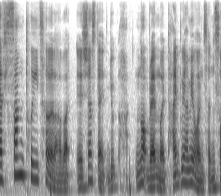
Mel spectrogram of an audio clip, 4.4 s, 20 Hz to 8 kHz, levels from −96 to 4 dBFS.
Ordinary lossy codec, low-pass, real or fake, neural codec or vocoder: none; none; real; none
